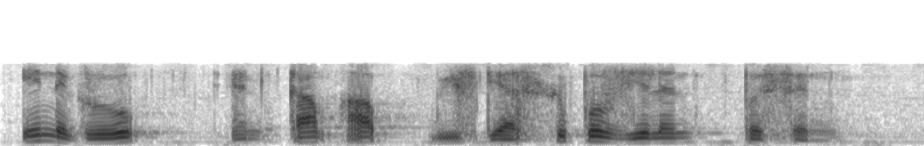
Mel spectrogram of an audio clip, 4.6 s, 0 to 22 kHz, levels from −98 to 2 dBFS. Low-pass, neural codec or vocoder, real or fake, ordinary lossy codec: 3.6 kHz; none; real; AAC, 32 kbps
